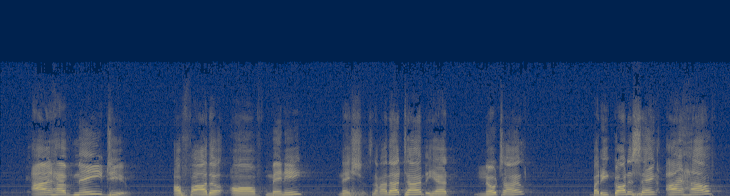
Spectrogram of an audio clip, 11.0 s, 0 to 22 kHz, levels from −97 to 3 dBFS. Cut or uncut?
uncut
